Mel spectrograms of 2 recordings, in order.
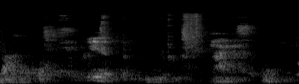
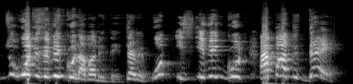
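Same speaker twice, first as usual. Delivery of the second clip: high, loud angry challenge; angry shouting; 10 semitones higher, 17 dB louder than usual. Acted. Father throwing a greeting back at the greeter, angry shouting. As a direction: demand an answer, voice raised and pitched up.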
